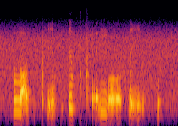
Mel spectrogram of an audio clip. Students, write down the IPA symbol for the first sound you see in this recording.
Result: ðˤ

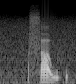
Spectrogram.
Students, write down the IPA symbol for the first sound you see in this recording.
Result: s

